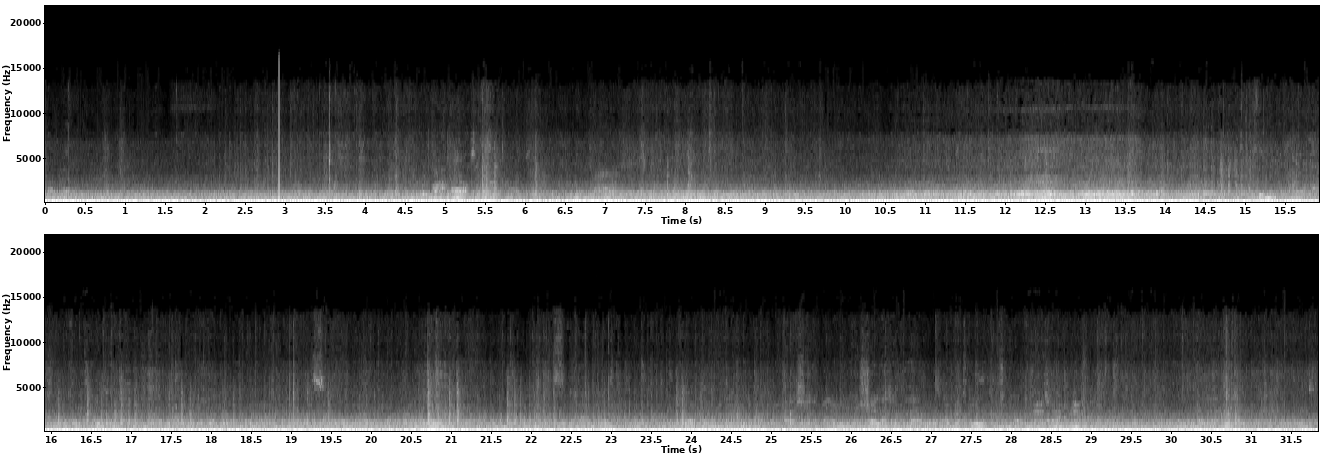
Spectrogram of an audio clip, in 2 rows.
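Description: Volvo B9TL double-decker bus's 9-litre six-cylinder diesel engine and ZF Ecolife automatic gearbox, heard from inside the cabin while the bus drives along an open road: a steady deep engine drone with road and tyre noise.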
